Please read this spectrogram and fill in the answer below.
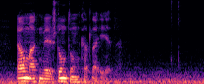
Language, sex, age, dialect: Faroese, male, 15-35, Norðuroyggjar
